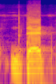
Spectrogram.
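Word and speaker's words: debt: यहाँ डेट में B silent है, इसको हम डेट का डेट पढ़ेंगे।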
